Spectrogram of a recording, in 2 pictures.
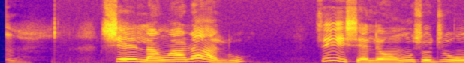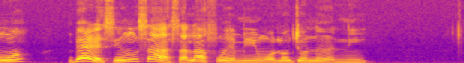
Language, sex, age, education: Yoruba, female, 15-29, tertiary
